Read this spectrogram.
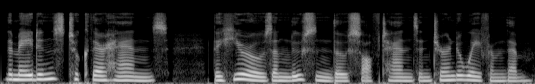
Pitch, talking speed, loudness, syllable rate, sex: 190 Hz, 180 wpm, -16 LUFS, 4.8 syllables/s, female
